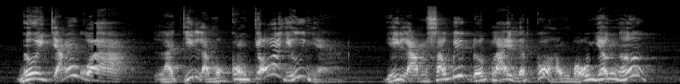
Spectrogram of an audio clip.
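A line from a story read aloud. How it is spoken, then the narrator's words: Loud laughing taunt. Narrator (Vietnamese): Bắc Hy Ngôn cất cao giọng cười rồi lên tiếng nói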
